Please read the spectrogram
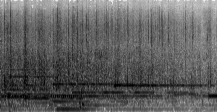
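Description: Congregation applauding over soft held music chords, the clapping fading toward the end.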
